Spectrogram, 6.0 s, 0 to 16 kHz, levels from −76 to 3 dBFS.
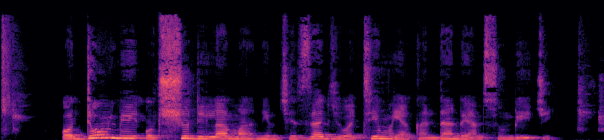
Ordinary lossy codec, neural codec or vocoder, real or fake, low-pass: MP3, 64 kbps; codec, 44.1 kHz, 3.4 kbps, Pupu-Codec; fake; 14.4 kHz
